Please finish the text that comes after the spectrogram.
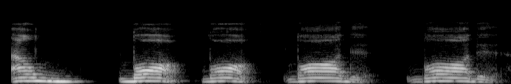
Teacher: dod is at the back of your tongue, yeah? By trapping the sound against the roof of your mouth.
